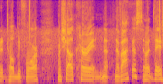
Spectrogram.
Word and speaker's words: Navakas: Michele Currie, Navakas, did they say it right that time? Yes, you got it. Navakas.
